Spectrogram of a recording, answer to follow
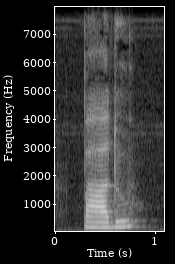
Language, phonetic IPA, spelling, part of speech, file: Czech, [ˈpaːdu], pádu, noun, Cs-pádu.ogg
- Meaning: genitive/dative/locative singular of pád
